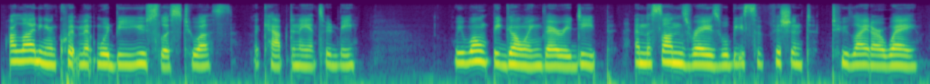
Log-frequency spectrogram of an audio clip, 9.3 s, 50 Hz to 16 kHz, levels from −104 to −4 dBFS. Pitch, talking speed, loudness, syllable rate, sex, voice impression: 195 Hz, 185 wpm, -16 LUFS, 5.3 syllables/s, female, very feminine, slightly young, slightly adult-like, thin, slightly relaxed, slightly weak, slightly dark, hard, clear, fluent, cute, intellectual, slightly refreshing, sincere, calm, friendly, reassuring, slightly unique, elegant, slightly sweet, very kind, slightly modest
